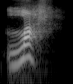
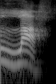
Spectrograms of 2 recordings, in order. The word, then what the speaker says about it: laugh: Oke, jadi di sini laugh. Laugh itu tertawa. Hahaha. We can just say ha ha ha ha. Itu adalah laugh. Bacanya laugh. Tulisannya L-A-U-G-H. Bukan laug, tapi laugh.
